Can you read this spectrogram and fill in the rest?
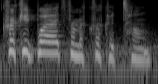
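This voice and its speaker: A woman's voice: high voice, animated, a little slow. A woman playing a scornful medieval inquisitor in a horror audiobook, mocking and accusing. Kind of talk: dramatised horror audiobook acting.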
